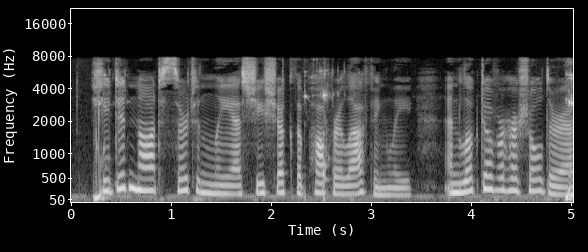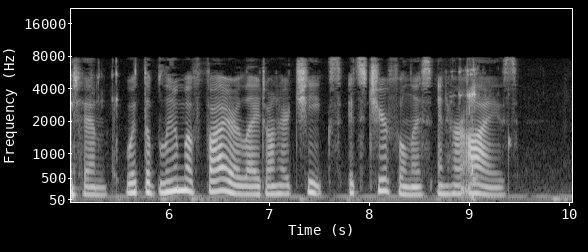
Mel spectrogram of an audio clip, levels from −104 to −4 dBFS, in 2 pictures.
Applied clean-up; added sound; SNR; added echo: none; Splash, splatter; 10 dB; none.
